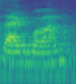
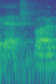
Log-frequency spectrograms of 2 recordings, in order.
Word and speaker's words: Vagabond: Doesn't really matter how you say it, it's pronounced Vagabond correctly, but a lot of boys in high school used to say Vagabond to make fun of me, so whatever you want to say floats my boat.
